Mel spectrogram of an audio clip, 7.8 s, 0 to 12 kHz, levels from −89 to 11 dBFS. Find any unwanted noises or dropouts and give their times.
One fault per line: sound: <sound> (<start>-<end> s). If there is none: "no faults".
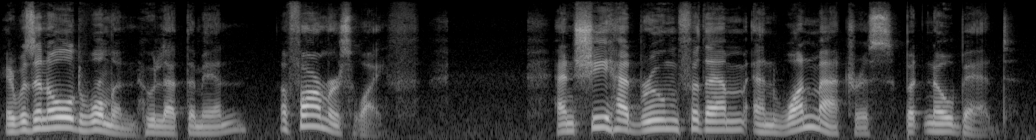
no faults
